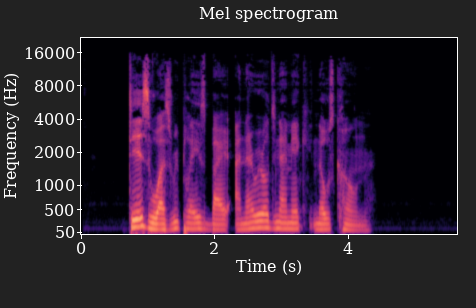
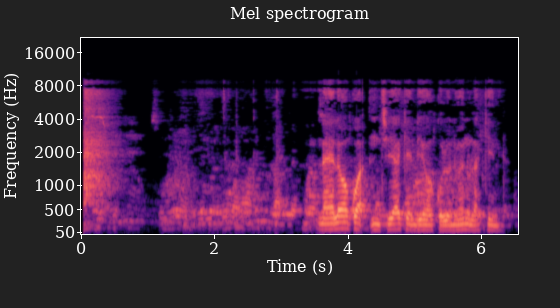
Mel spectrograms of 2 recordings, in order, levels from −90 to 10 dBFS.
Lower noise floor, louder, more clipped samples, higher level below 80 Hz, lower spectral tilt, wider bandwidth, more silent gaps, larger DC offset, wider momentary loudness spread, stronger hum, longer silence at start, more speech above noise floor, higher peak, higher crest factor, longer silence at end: first, -78 dBFS vs -44 dBFS; about the same, -18 LUFS vs -18 LUFS; neither; first, -48 dBFS vs -56 dBFS; about the same, -5 dB/octave vs -4.5 dB/octave; first, 16 kHz vs 9.6 kHz; neither; neither; second, 14 LU vs 19 LU; neither; first, 0.7 s vs 0.05 s; first, 60 dB vs 25 dB; about the same, -2 dBFS vs 0 dBFS; about the same, 18 dB vs 18 dB; first, 1.3 s vs 0.15 s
